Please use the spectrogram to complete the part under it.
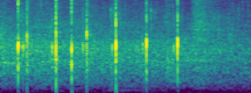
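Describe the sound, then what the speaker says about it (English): Scattered claps from a small group, a handful of sharp hand claps spaced irregularly, thinning out toward the end. "So I think we should all give him a round of applause."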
